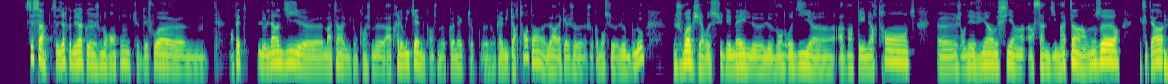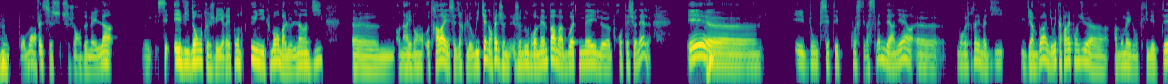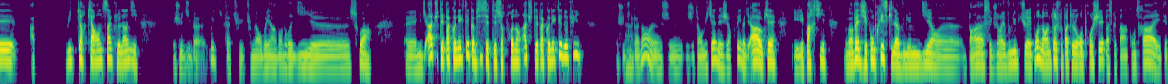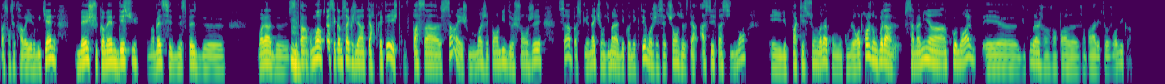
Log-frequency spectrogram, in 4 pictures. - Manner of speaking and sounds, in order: stressed: "évident"; stressed: "uniquement"; drawn out: "hem"
- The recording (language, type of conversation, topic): French, advice, Comment poser des limites claires entre mon travail et ma vie personnelle sans culpabiliser ?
